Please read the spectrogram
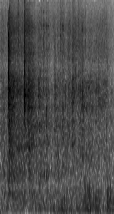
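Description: Loaded shopping carts rolling over parking-lot asphalt, a steady rattle with two sharp knocks near the start.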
